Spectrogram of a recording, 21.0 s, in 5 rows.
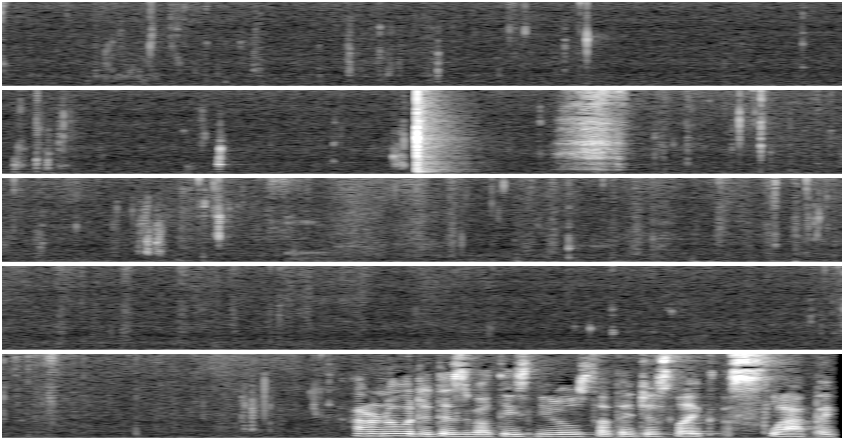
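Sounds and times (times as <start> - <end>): mouth chewing and swallowing: 0.0 - 6.3, 7.4 - 13.1, 15.0 - 18.6
sharp knock: 6.3 - 6.6.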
